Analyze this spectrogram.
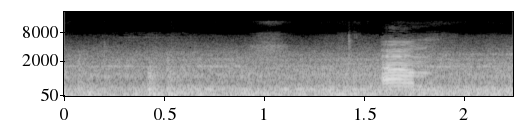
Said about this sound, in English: Thank you, Mr. Diesel Truck. Hopefully we're not side by side all the way home, or this is going to be fun.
